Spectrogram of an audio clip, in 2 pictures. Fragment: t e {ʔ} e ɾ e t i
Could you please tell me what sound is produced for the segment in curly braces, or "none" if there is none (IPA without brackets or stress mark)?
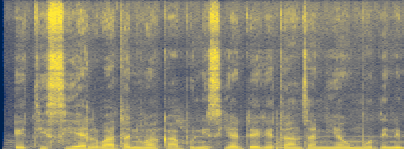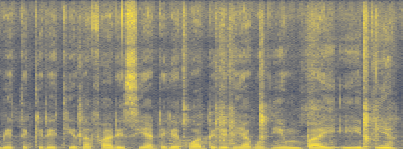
k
